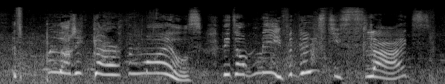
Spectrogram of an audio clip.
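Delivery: high, drawn-out indignation; outraged. Acted. Jilted woman spotting her exes marrying, outraged. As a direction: spit out the betrayal slowly, pitch up.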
